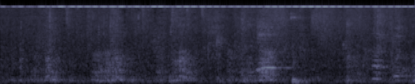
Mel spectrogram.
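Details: Six-week-old Australian Shepherd puppies playing and chewing on towels after bath time indoors; soft low whines and grumbling whimpers repeat through the clip, with a brief higher squeak near the end.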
